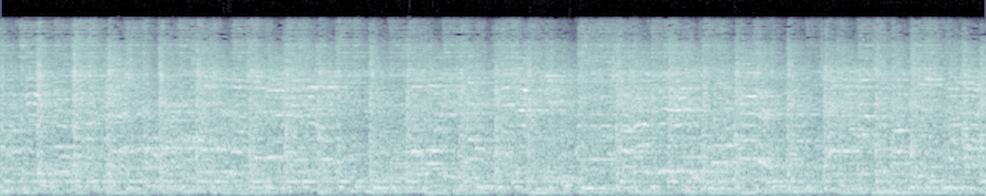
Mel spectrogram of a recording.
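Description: Loud live praise music from a church band: keyboard and a steady beat with singing.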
